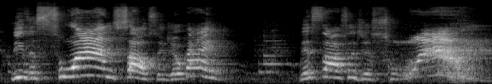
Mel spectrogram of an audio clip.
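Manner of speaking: slow emphatic proclamation; emphatic loud. Real, not acted. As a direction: declare it slowly and firmly. Emphatic announcement.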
